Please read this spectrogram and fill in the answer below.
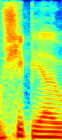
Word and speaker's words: Scipio: in the life of Scipio, or Shippio, which is the right way it should be pronounced in Italian, the great general who defeated Carthage.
